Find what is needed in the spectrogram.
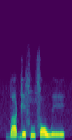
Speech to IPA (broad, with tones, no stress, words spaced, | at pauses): ba˧ ɡe˧sũ˨sɔ˧ we˨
